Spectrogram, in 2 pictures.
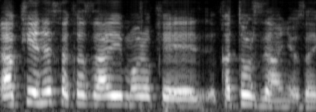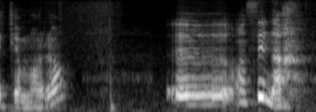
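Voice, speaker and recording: Speaking at a fairly slow pace, a woman has a plain, everyday voice, fairly high in pitch, with lively intonation. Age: 50s. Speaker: interviewee. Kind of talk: interview.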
